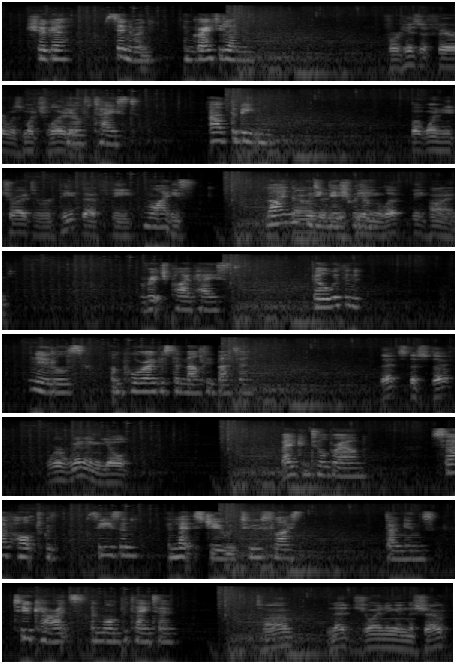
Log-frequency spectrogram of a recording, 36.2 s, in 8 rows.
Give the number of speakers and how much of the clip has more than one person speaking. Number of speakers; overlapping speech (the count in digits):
2, about 5%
